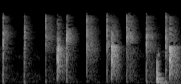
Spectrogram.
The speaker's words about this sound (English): I'm the one clapping enthusiastically. I'm clapping enthusiastically. Okay, fine. There we go. That's enthusiastic.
